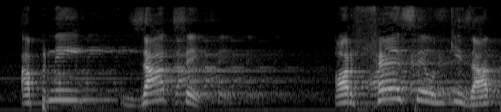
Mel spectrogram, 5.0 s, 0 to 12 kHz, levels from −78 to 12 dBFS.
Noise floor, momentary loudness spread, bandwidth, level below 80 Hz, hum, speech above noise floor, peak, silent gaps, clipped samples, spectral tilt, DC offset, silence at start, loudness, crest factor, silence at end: -59 dBFS; 19 LU; 10.5 kHz; -68 dBFS; none; 30 dB; -8 dBFS; none; under 0.1%; -3 dB/octave; under 0.1%; 0.2 s; -30 LUFS; 24 dB; 0 s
